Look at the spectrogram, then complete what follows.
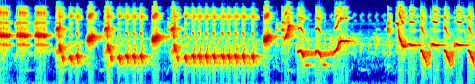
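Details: Murai batu, the white-rumped shama, delivers rare 'tembakan' song: buzzy trills and chattering runs, then a clear whistle and sharp down-slurred notes.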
